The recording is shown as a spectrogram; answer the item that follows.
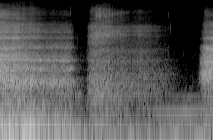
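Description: Audible breathing during Pilates abdominal curls, a long breathy exhale followed by a brief pause and another extended breath, close and airy over faint background music.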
